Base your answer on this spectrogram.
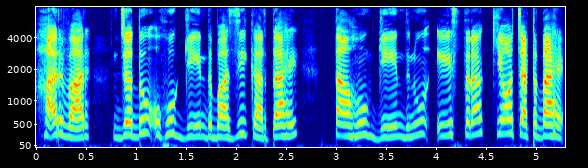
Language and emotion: Punjabi, disgusted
